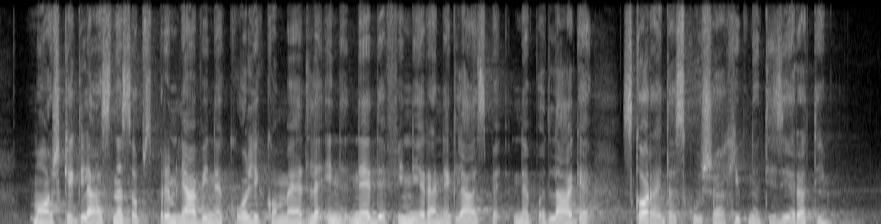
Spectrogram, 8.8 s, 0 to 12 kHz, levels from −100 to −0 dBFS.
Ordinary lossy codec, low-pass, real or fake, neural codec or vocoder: none; none; real; none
